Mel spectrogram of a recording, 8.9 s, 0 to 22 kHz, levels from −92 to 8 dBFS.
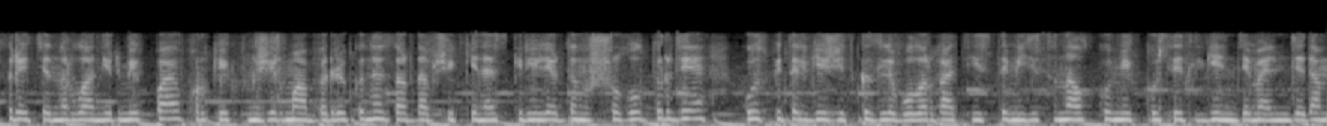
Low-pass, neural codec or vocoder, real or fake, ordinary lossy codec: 7.2 kHz; none; real; AAC, 32 kbps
